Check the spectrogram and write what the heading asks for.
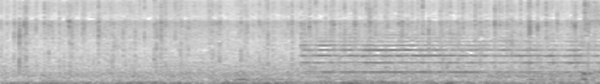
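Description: Paneer cubes sizzling softly as they fry in butter in a kadhai. About halfway through, a steady horn-like tone with several overtones sounds for about three seconds.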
